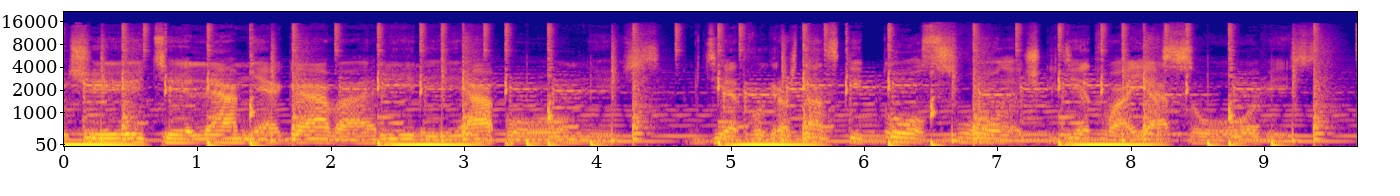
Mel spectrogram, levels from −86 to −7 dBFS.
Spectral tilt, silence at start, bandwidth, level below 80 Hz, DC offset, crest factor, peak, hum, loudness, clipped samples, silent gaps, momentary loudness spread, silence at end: -4.5 dB/octave; 0 s; 16 kHz; -18 dBFS; under 0.1%; 14 dB; 0 dBFS; none; -16 LUFS; under 0.1%; none; 7 LU; 0 s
